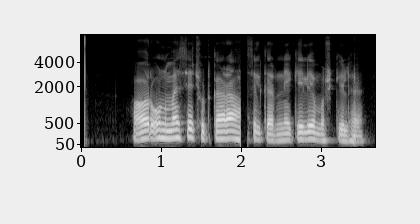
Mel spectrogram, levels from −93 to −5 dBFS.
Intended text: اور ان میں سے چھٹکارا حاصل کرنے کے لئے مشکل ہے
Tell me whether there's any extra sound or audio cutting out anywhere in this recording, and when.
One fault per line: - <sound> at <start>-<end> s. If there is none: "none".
- dropout at 2.0-2.1 s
